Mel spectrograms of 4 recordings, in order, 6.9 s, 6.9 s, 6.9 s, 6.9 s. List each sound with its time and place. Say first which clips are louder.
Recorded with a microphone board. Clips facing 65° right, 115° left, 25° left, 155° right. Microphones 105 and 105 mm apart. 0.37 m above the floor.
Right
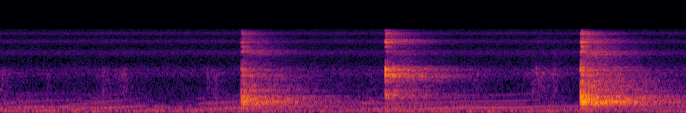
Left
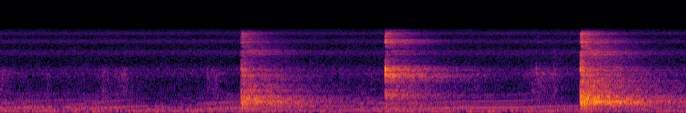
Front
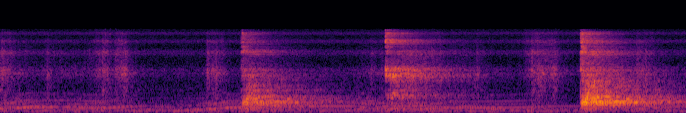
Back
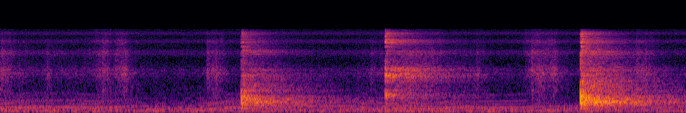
2.4 s a clap: even, back 2 dB; 150° right, 2 m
